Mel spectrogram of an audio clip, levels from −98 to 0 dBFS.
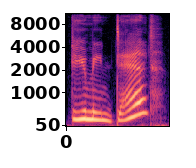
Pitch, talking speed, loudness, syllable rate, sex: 250 Hz, 230 wpm, -13 LUFS, 5.1 syllables/s, female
